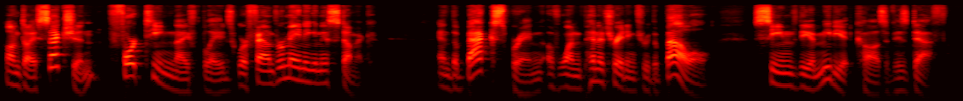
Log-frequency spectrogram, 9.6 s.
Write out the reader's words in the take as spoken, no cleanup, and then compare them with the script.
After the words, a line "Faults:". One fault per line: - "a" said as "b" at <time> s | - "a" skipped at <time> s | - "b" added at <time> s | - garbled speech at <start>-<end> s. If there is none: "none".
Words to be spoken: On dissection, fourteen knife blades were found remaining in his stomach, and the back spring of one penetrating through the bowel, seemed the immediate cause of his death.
On dissection, fourteen knife blades were found remaining in his stomach, and the back spring of one penetrating through the bowel, seemed the immediate cause of his death.
Faults:
none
